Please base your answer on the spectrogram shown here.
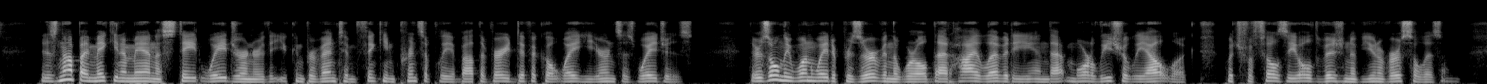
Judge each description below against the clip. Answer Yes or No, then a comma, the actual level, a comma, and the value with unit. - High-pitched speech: No, medium, 140 Hz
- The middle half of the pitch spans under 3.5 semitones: Yes, narrow, 2.5 semitones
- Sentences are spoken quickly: Yes, fast, 210 wpm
